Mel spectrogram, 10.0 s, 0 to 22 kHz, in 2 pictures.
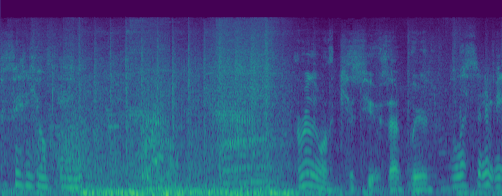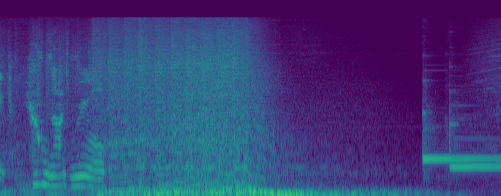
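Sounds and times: music: 0:00.0 - 0:09.2.

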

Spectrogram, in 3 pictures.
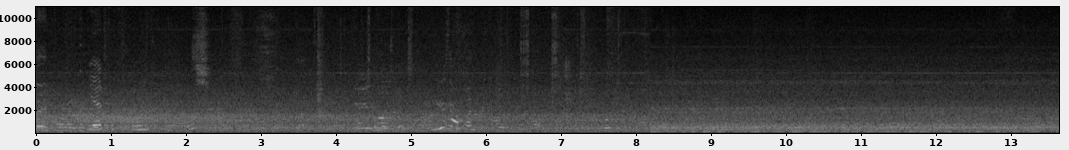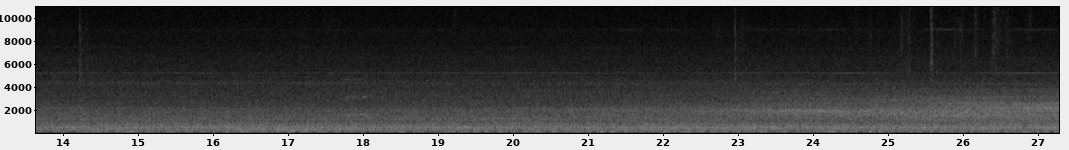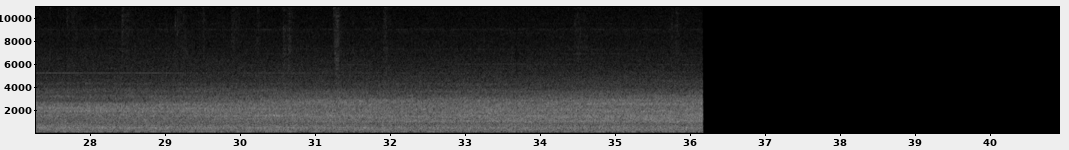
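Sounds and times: high engine whine: 0:00.0 - 0:36.2
jet engines of taxiing airliner: 0:00.0 - 0:36.2.

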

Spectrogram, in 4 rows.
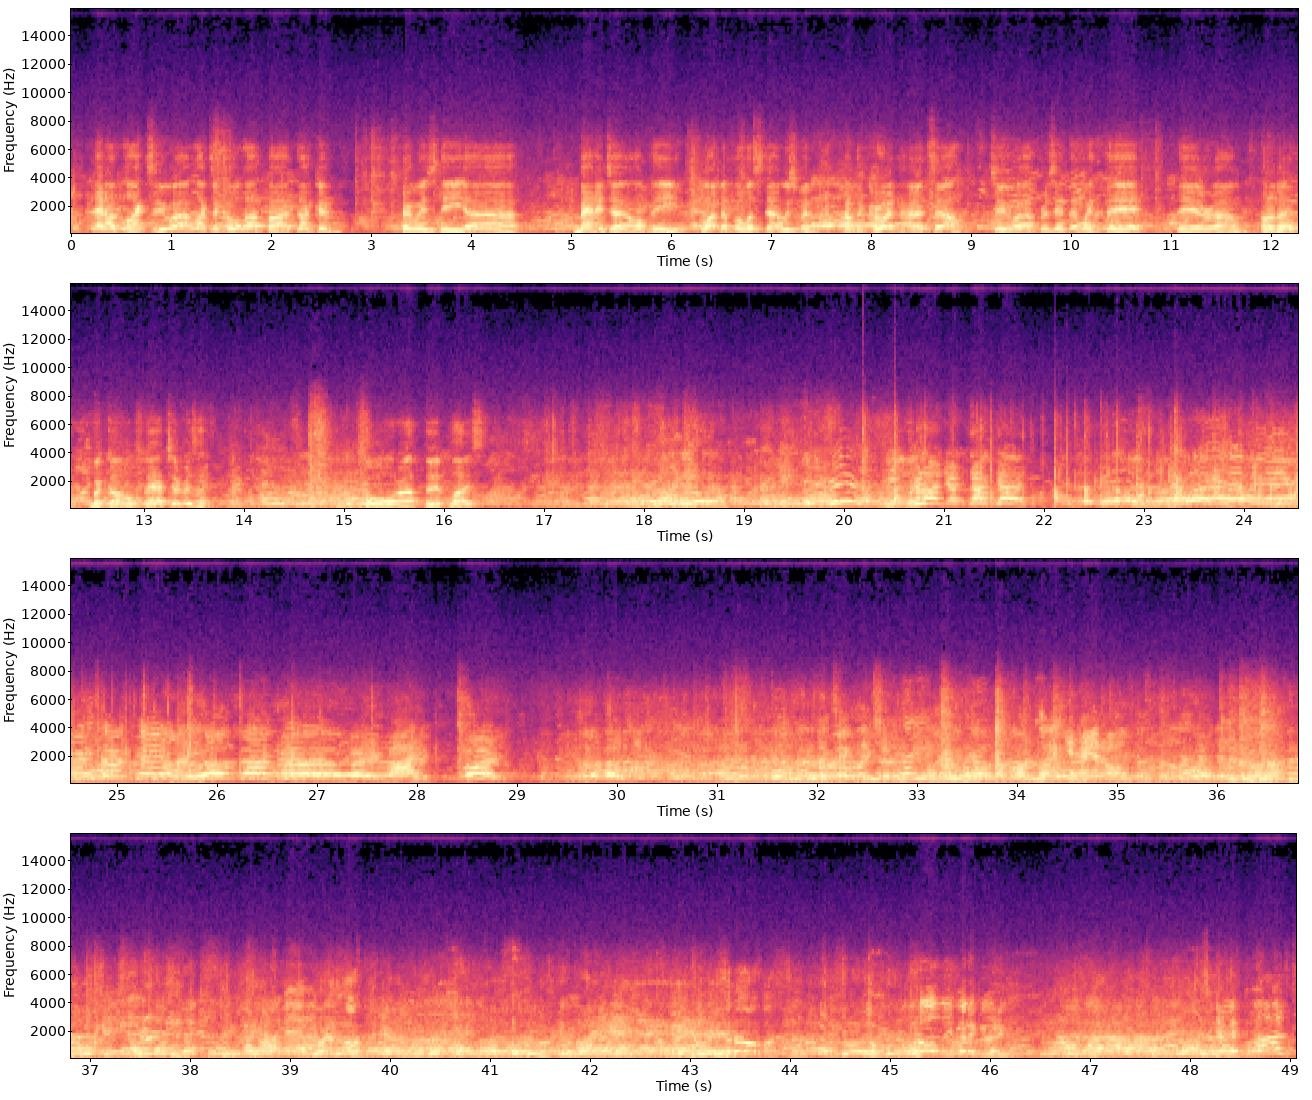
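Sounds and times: crowd babble: 0:00.0 - 0:49.0.

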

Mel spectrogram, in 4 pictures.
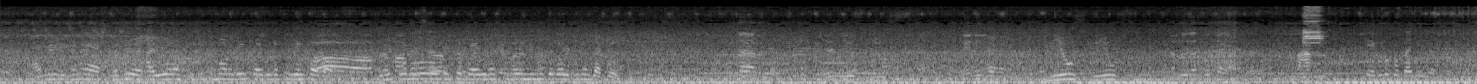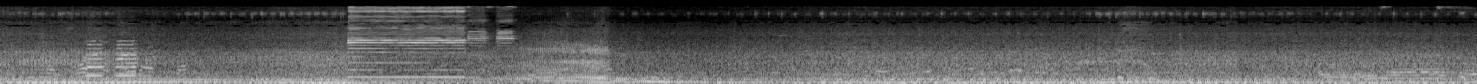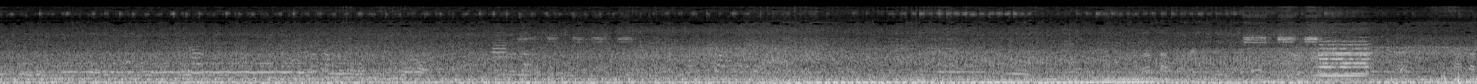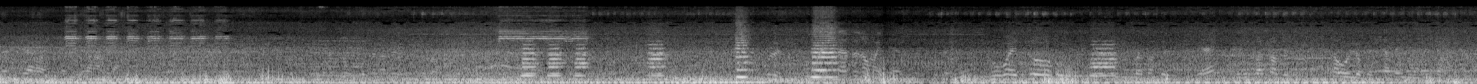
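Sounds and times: engines rumbling in traffic: 0:00.0 - 0:59.0
vehicle horns honking: 0:13.0 - 0:13.6, 0:15.5 - 0:16.5, 0:18.1 - 0:20.8, 0:34.3 - 0:36.1, 0:41.8 - 0:43.7, 0:44.8 - 0:48.3, 0:49.1 - 0:53.0, 0:55.1 - 0:55.8
background voices: 0:22.2 - 0:42.3.

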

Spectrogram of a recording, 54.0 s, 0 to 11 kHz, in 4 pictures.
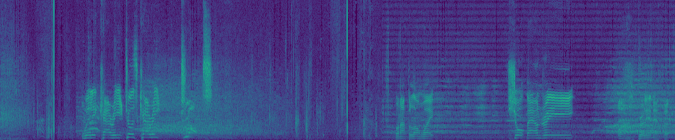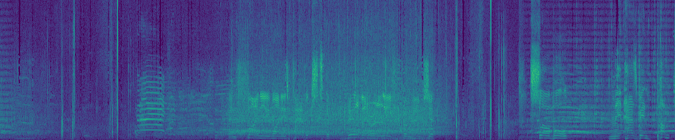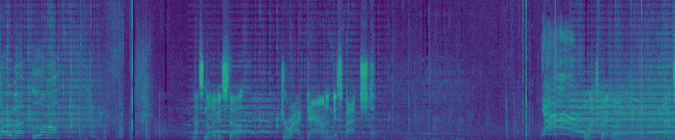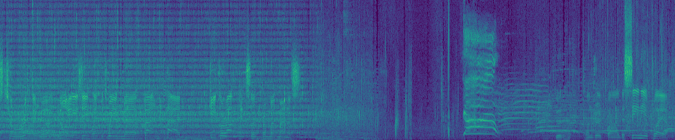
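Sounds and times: faint ground ambience: 0:00.0 - 0:54.0
cricket bat striking ball: 0:39.6 - 0:40.0.

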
